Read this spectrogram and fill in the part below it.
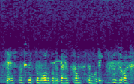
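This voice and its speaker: A woman's voice: medium pitch, little pitch movement, fast, close to an everyday voice. An actress playing a weary, strained but caring female astronaut survivor in a radio drama. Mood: insistent, irritated. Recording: phone-like narrow old radio recording, music behind.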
